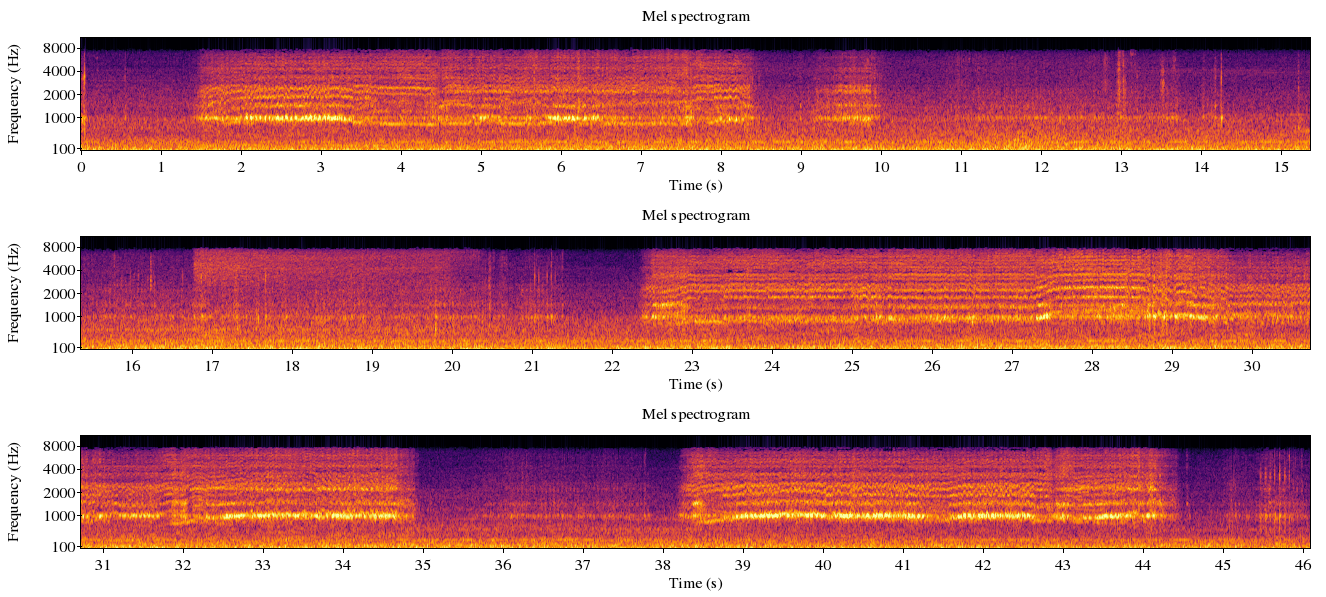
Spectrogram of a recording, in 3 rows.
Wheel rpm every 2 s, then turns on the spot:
30, 100, 100, 100, 40, 20, 20, 10, 30, 20, 20, 80, 110, 130, 130, 70, 110, 50, 20, 90, 100, 110, 30.
10-22 34-38 44-46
